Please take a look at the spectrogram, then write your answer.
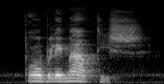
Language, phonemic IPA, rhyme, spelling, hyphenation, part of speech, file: Dutch, /ˌproːbleːˈmaːtis/, -aːtis, problematisch, pro‧ble‧ma‧tisch, adjective, Nl-problematisch.ogg
- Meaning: problematic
